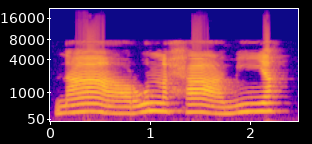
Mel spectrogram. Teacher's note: تو دیکھیں نا میں الف مدہ ہے ایک الف کے باقدر کھینچیں گے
